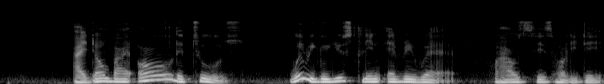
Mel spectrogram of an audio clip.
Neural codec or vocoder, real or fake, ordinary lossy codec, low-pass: none; real; none; none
